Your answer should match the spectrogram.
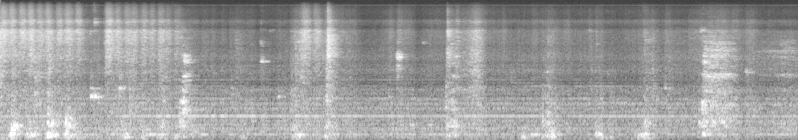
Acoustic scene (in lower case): restroom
